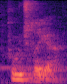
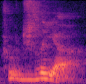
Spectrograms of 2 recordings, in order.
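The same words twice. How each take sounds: First: The G sound is silent in the word. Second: The G sound is pronounced in the word. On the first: This is how it is said in Italian. The speaker calls it right. "as they call it. in Italian, I guess you pronounce it. The G is kind of silent" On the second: This is how Americans say it. The speaker calls it wrong. "we Americans we pronounce it Puglia"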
